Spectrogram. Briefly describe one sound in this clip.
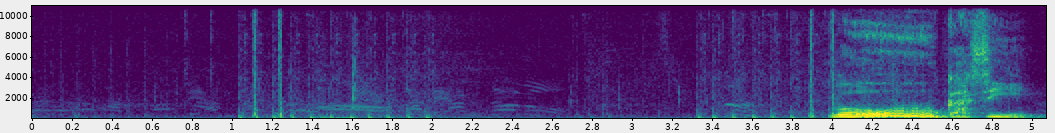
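Rapid gunfire bursts out in quick shots.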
